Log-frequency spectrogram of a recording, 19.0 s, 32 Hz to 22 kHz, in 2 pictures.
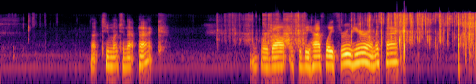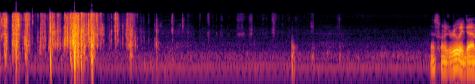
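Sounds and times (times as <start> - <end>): foil wrapper crinkling and tearing: 4.3 - 13.2.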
